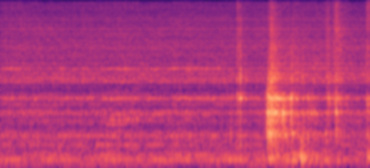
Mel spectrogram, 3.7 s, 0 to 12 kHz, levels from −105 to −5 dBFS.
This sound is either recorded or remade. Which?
remade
